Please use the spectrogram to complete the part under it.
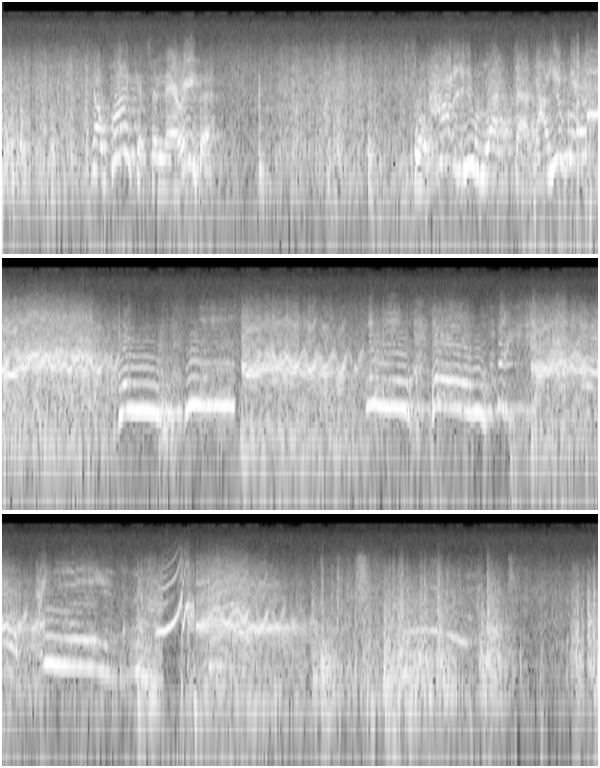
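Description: A man shouts loudly and wails with animation.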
